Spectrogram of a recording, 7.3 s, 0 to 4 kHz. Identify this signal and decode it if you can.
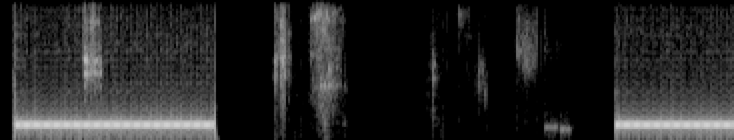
Ringback tone (North America), 440 + 480 Hz.
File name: rg-1600-unknown- - - .19782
